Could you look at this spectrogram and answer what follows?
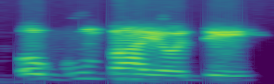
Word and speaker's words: Ogunbayode: How's it pronounced? No, Ogunbayode.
